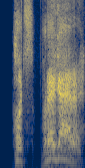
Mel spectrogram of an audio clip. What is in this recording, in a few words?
Player Spotted, Male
